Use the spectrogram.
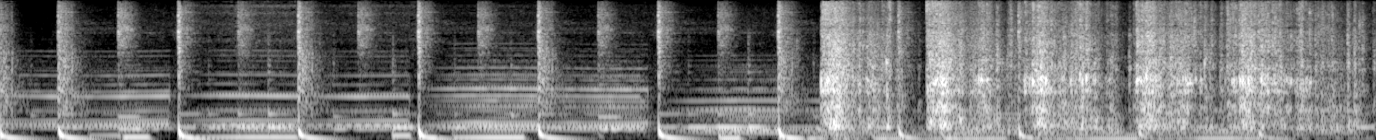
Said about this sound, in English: Extra crunchy, the ice. I'm joking. But it's a great drink. Fernet Branca.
